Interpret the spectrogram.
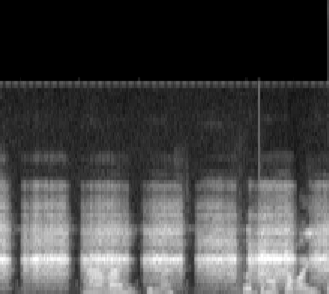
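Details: Umbrella cockatoo chick giving nasal, wavering harmonic calls in three bursts, each a run of quick rising-and-falling notes, over a steady background hiss.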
